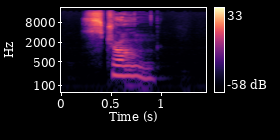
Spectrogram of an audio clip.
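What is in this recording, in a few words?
"strong", British English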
